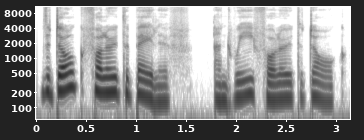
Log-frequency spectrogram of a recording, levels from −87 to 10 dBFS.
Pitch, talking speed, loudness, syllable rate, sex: 175 Hz, 190 wpm, -19 LUFS, 5.3 syllables/s, female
